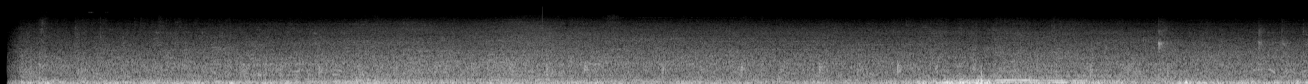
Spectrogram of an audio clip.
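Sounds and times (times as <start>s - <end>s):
bus and cars driving past: 0.1s - 13.0s.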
